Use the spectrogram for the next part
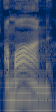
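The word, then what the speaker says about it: Amman: It's interesting, the same area, Ammon, is called the same thing today, but we pronounce it Ammon, Jordan.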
